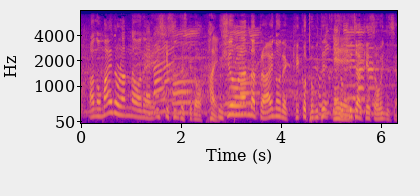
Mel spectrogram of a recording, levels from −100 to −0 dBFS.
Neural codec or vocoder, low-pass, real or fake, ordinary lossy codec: none; 7.2 kHz; real; none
